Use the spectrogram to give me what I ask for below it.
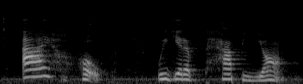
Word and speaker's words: Papillon: hope we get a Papillon like our neighbor's dog you say it like this tapi yawn in French it means butterfly I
